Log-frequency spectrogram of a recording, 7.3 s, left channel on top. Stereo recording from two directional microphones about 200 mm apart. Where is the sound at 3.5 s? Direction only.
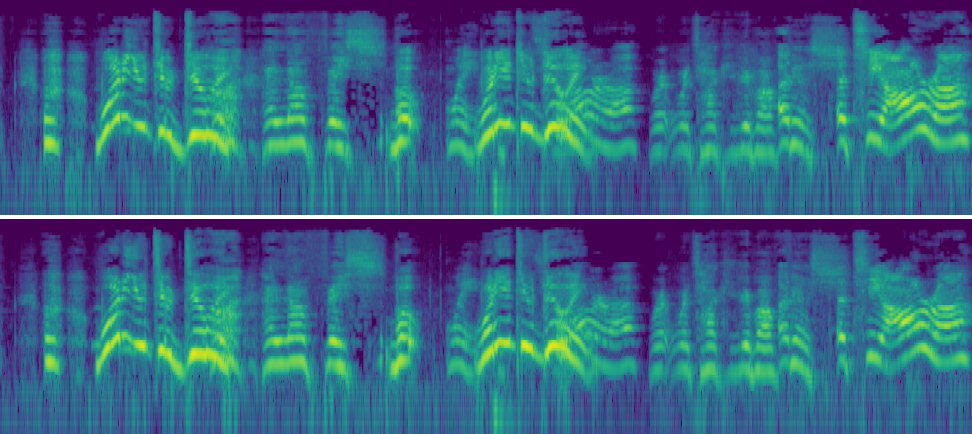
10° right (ahead or behind).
